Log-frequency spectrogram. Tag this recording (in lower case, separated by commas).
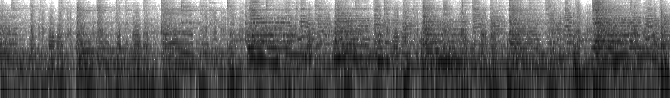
orchestra, music, independent music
